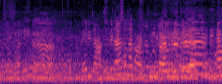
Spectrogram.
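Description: Chatter of several people talking over one another in a crowd.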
